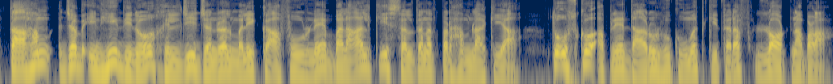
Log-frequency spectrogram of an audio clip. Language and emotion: Urdu, neutral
